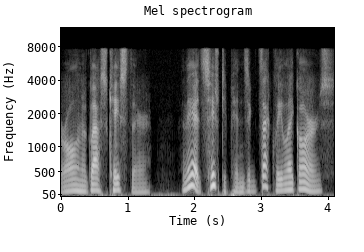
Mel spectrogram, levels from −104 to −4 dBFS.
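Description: No technical faults can be heard anywhere in this speech. The wideband telephone coding caps the sound at about 7.7 kHz and leaves a light hiss with slightly grainy low frequencies, which fits G.722 wideband telephone coding running at its lowest 48 kbit/s mode.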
